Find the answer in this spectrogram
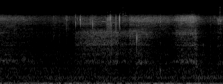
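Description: Faint chewing of a bite of pizza, heard as a soft hiss with a few light clicks that thickens about a second in.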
